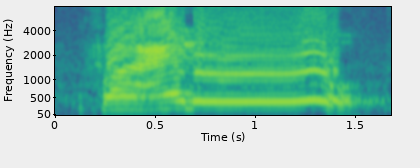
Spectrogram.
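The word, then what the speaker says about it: فعلوا: ലാമ് ലു ലു ലൂ, ഫഅലൂ ഫഅലൂ. കണ്ടോ, ഫഅലൂ, ഒരു അലിഫുണ്ട്. ബഹുവചനത്തിന് ശേഷം സിംഗുലർ വേർഡിന് ശേഷം ഒരു അലിഫിനെ എഴുതും എക്സ്ട്രാ. അതിനെ ഉച്ചരിക്കത്തില്ല, പറയത്തില്ല, മൊഴിയത്തില്ല.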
